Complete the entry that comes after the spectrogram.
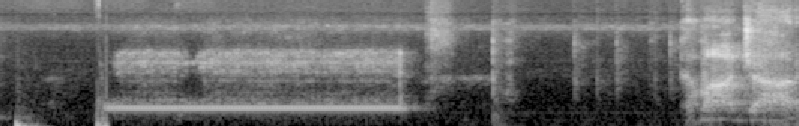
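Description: A telephone dials out with a click, then a long steady tone and a few short beeps, followed by faint rustling and a burst of noise near the end.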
